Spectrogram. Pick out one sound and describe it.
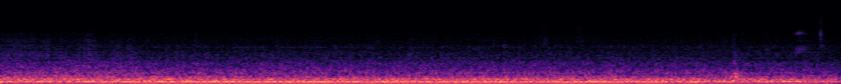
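A vehicle engine hums steadily while driving along a street.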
